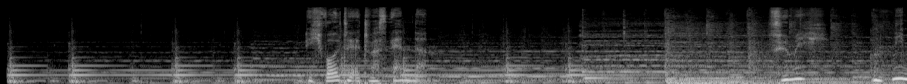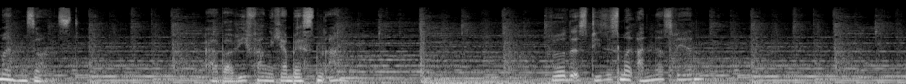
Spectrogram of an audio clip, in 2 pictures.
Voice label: Voiceover; Runtastic

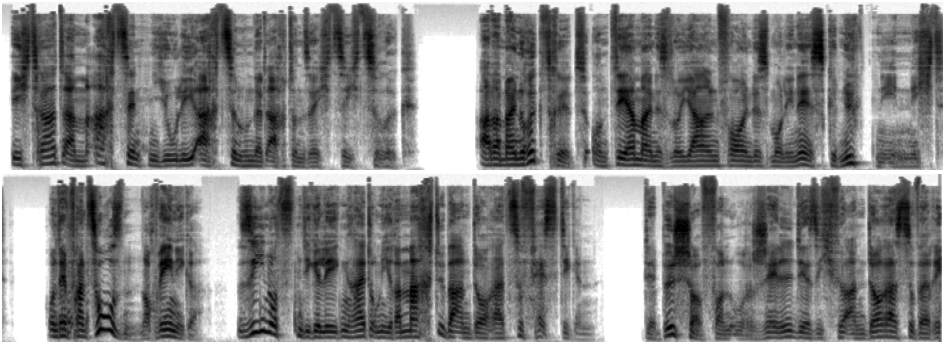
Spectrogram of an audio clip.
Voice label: HISTORY BIOGRAPHY DOCU GERMAN VOICE OVER; Guillem d’Areny - Plandolit

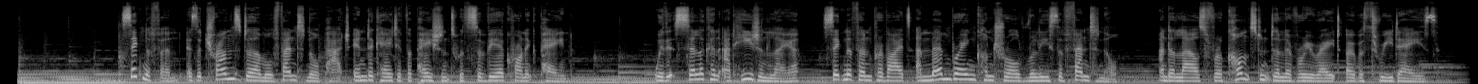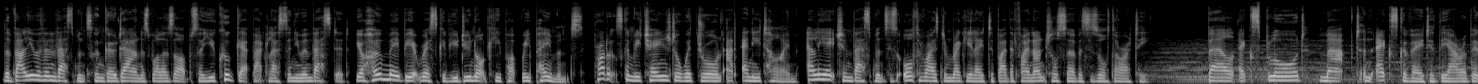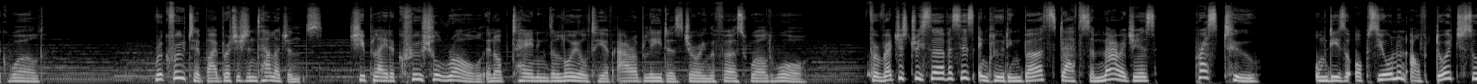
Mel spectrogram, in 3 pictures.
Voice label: vo showreel narrative long

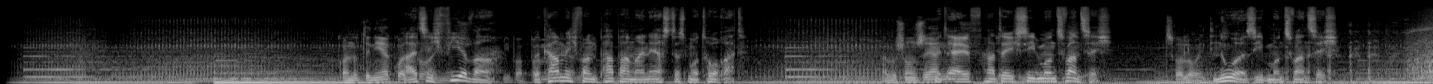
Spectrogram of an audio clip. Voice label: Documentary VO; escobar mein vater der drogenbaron; LOFT VOICES

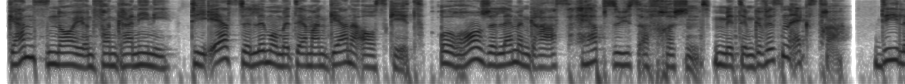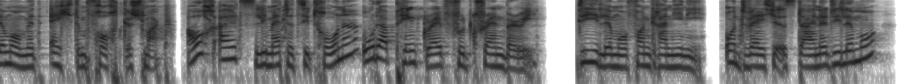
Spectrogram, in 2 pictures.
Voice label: Radiospot Voice; Granini

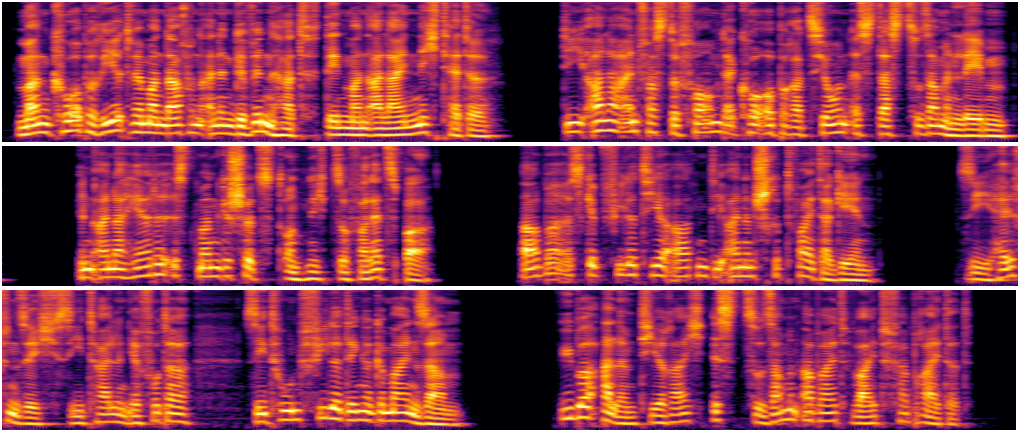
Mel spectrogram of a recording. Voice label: VoiceOver

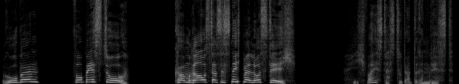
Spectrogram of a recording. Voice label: young scared; LOFT VOICES

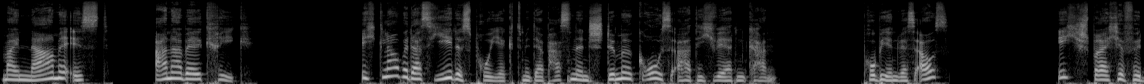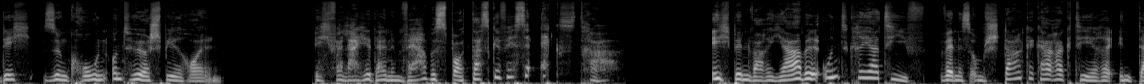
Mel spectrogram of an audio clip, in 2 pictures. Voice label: Presentation

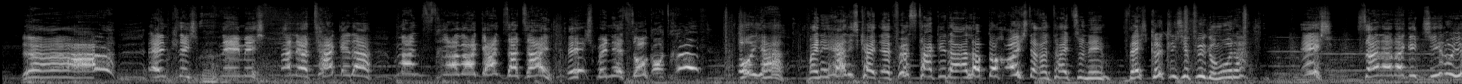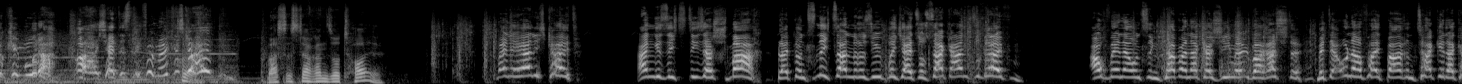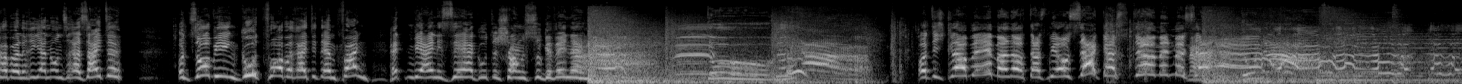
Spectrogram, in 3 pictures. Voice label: happy; samurai kings

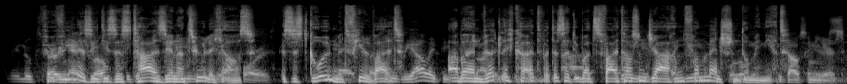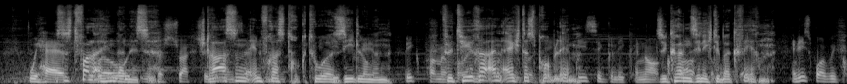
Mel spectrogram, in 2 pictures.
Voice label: VOICE OVER Natur; ORF

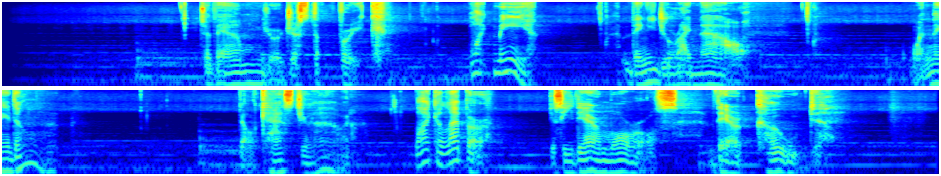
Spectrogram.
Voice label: Imitation, Lip-Sync (Synchron), English US; Batman's "The Joker"

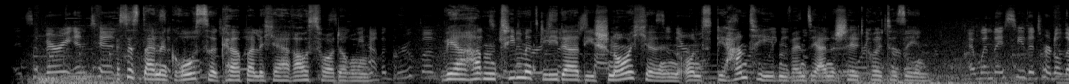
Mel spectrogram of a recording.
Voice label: Voiceover; arte

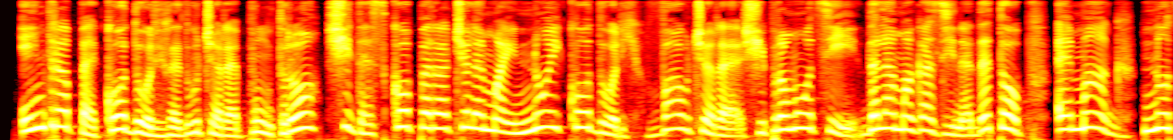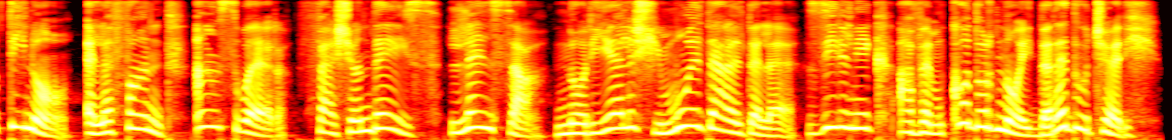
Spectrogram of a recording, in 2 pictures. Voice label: Promo

